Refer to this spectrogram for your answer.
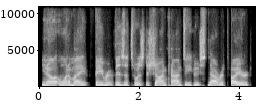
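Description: Animated storytelling man, dry close sound. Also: fairly low pitch, moderate pace, no echo, poor audio. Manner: animated storyteller who acts out dialogue. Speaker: podcast co-host, former evaluator. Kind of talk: casual storytelling chat.

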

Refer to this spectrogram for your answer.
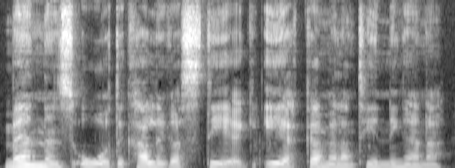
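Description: A woman's voice: fairly low pitch, mellow. Woman narrating a tense audiobook. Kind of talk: first-person audiobook narration.

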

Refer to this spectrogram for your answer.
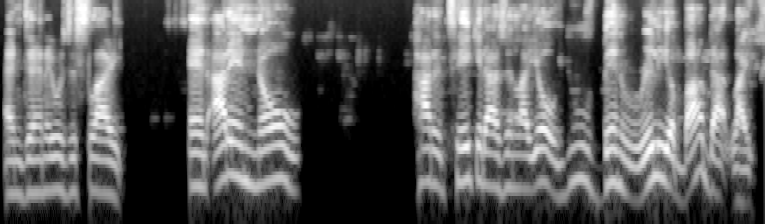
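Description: A man's voice: a little high, a little slow, darkish tone, no room sound, rough recording. A man from Haiti, a musician guest, talking casually in an interview, laid-back and slangy, often repeating himself.

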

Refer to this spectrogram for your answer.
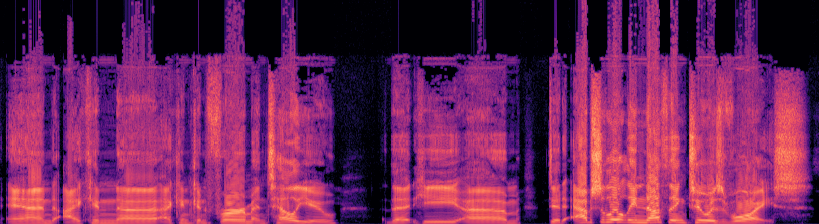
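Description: A man hosting a podcast, his voice smooth and resonant against a dead-dry sound. He talks in casual chat, animated and ranting, swearing freely. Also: mid-range voice, takes it slowly, no echo. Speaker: podcast host.

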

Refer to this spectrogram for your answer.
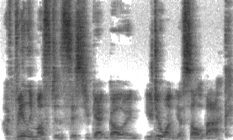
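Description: A man's voice: mid-range voice, normal speed, lightly acted. A man voicing Death as a stern, solemn grim reaper in a tabletop game, speaking imperiously. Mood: insistent. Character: death, stern commanding grim reaper sending souls on errands. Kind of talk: tabletop role-play acting.

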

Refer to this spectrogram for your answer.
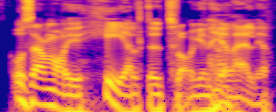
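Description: Animated swedish guy, lively storyteller. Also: low voice, dry recording. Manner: animated storytelling, acts out child's screams. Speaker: podcast co-host, father. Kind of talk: casual comedic chat.

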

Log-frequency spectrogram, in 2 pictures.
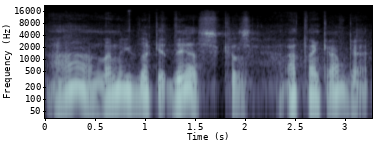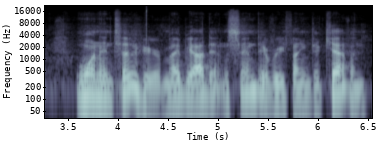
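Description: A man's voice: mid-range voice, animated, normal speed, gravelly, slight background noise. A man, praying and then preaching informally, with chuckling asides and restarts. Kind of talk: sermon with opening prayer.

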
